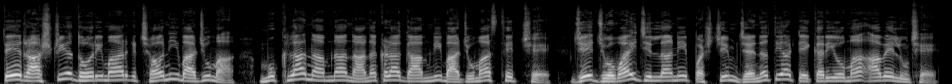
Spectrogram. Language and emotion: Gujarati, neutral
